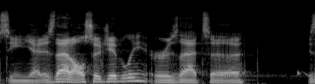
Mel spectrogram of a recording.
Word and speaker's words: Ghibli: in my head now I think it's pronounced Ghibli it's like it's like gif thank you blade thank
